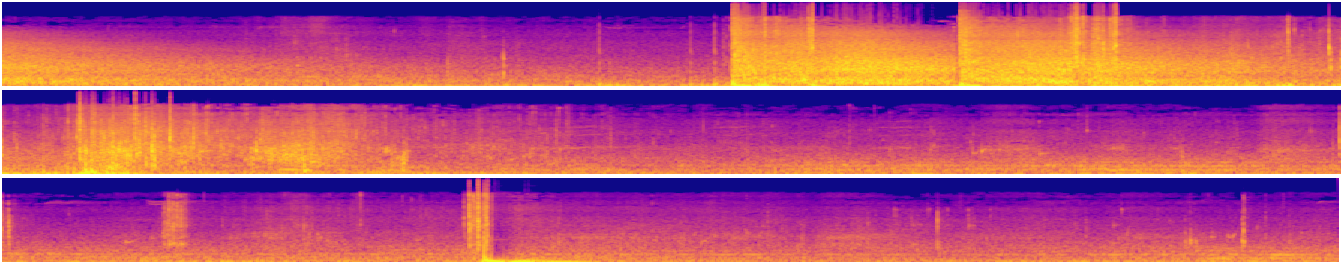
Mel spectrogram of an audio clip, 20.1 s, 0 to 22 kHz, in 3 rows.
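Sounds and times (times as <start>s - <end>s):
shotgun blasts: 0.0s - 1.2s, 3.6s - 6.4s.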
